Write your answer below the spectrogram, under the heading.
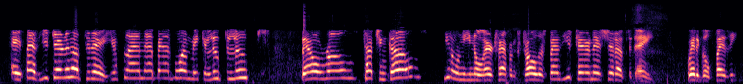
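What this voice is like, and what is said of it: Crazy exaggerated comic voice. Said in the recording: “that was some fucking funny shit. That was a funny fucking call done in a crazy ass voice.”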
